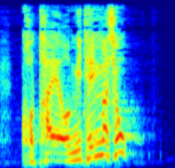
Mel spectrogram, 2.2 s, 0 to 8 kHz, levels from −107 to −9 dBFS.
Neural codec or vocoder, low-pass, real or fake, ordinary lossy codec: none; 7.2 kHz; real; none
